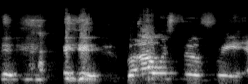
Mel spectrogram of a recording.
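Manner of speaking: high-pitched giggling through words; can't stop laughing while talking. Real, not acted. Laughing fit after false start.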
